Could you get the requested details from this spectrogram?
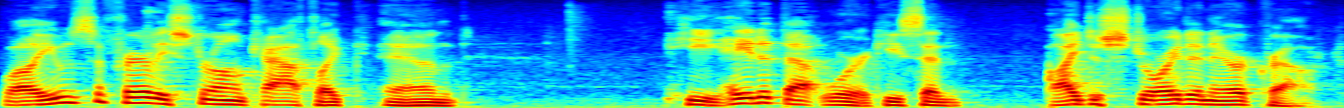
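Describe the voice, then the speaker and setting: A man calmly retelling a veteran's story as a documentary narrator. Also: mid-range voice, measured pace.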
